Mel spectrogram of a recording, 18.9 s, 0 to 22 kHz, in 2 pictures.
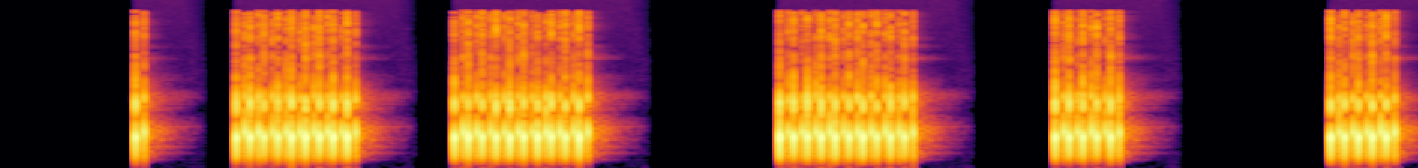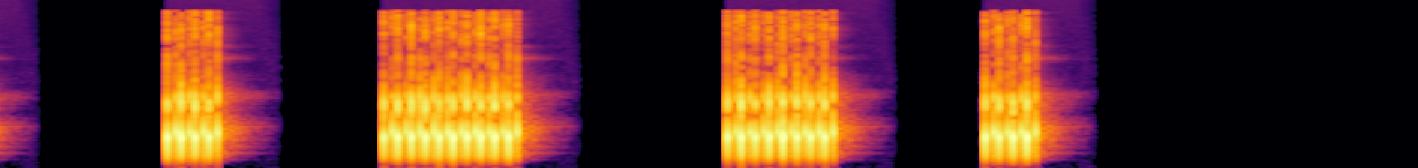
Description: Pulse dialling, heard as clicks on a phone line, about 11 pulses a second. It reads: 1 9 0 0 5 5 4 0 8 4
